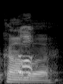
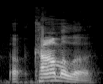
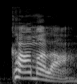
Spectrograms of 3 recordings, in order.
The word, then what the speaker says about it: Kamala: I didn't tell you you're voting for kamla that means you can't even say her name right I said ITA Kamala Kamala thank you thank you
